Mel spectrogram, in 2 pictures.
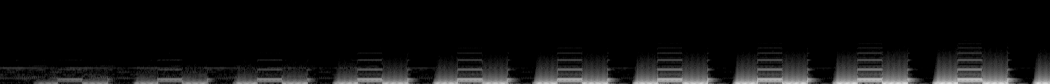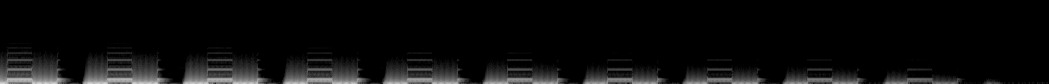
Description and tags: From series of scifi sounds. Arturia Microbrute analog synth through Roland SP-404SX.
